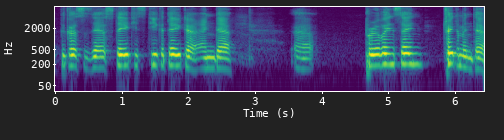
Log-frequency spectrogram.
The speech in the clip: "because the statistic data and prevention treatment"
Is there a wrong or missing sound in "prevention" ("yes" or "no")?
yes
